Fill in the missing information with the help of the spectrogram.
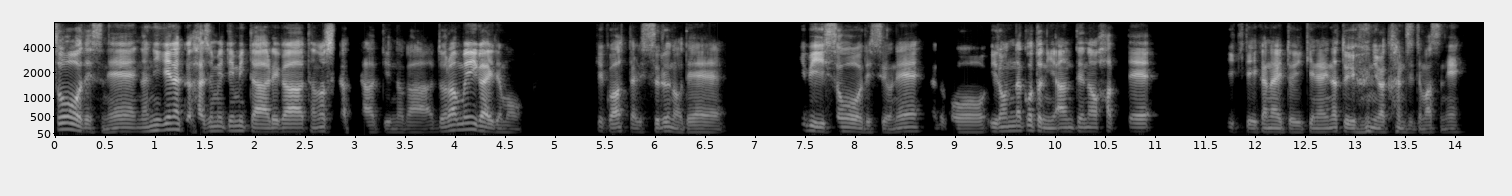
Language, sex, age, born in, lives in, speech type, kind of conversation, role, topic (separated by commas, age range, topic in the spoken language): Japanese, male, 25-29, Japan, Japan, conversation, podcast, guest, 人生で最も影響を受けた経験は何ですか？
